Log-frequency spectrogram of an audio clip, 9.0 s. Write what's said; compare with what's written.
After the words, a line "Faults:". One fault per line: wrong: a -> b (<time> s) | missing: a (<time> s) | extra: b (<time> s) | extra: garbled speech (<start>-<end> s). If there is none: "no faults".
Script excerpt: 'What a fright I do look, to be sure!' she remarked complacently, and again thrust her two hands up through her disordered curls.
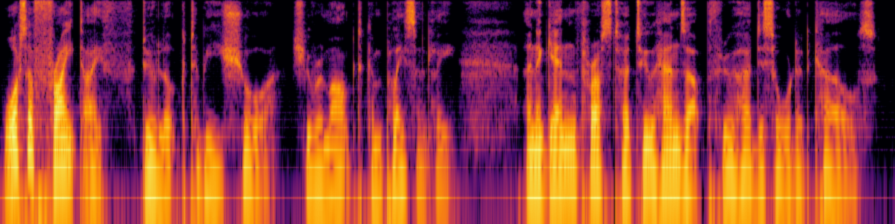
'What a fright I th do look, to be sure!' she remarked complacently, and again thrust her two hands up through her disordered curls.
Faults:
extra: th (1.0 s)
